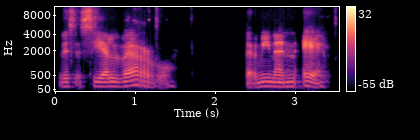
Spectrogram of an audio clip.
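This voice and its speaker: Man, English teacher, patient classroom explanation, frequent check-in questions, middle pitch. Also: fairly even intonation, slow pace.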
